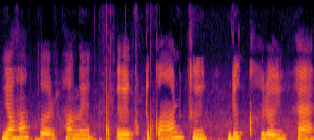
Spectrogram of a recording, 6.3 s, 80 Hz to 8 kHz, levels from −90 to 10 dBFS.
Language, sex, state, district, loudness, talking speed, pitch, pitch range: Hindi, female, Punjab, Fazilka, -13 LUFS, 85 wpm, 235 Hz, 230-250 Hz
